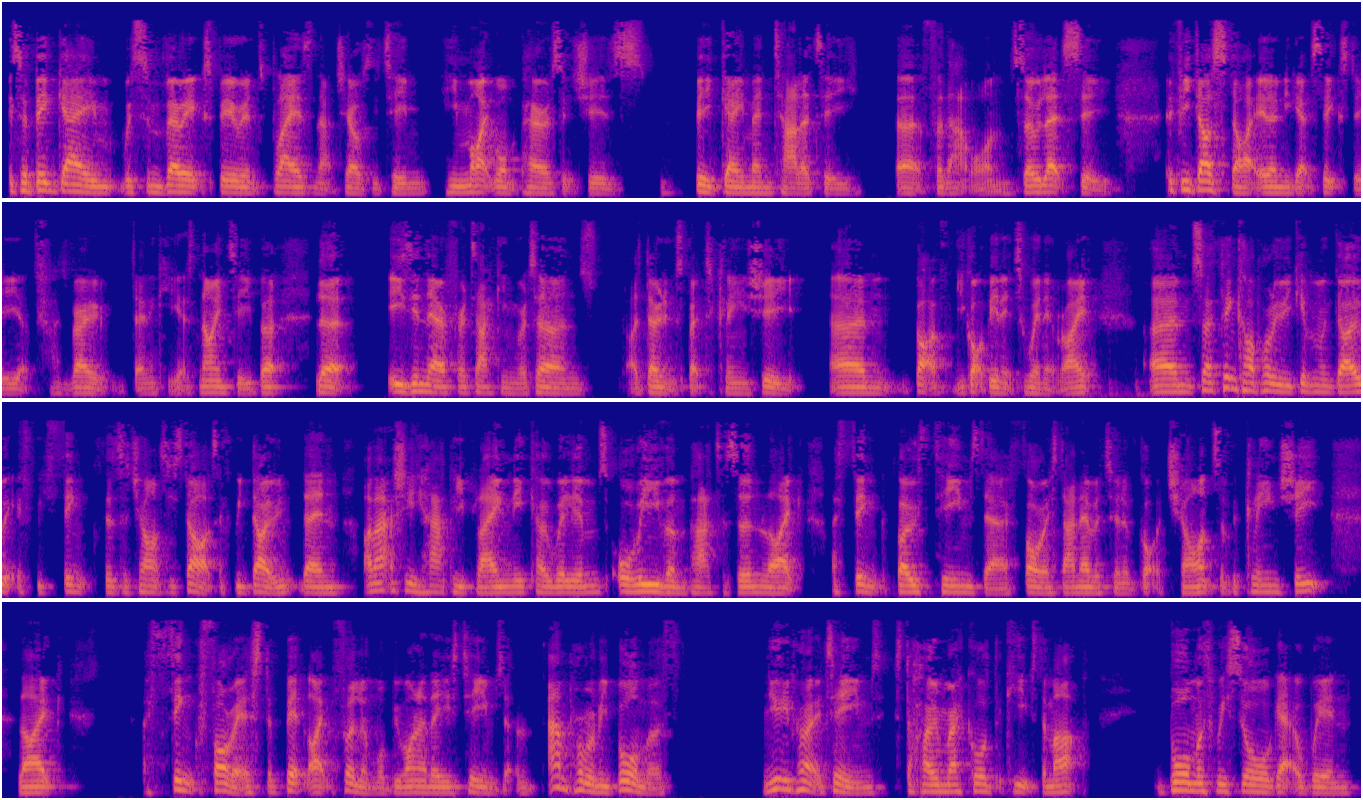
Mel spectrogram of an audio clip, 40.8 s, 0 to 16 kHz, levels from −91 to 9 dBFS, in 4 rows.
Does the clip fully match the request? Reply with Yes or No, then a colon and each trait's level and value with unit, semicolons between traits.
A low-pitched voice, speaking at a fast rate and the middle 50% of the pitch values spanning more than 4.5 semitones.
No: low, 110 Hz; fast, 220 wpm; average, 3.6 semitones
